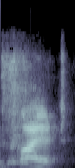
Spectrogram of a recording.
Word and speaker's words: fiat: Not only are conscience and nature violated by the arbitrary fiat. Okay, by the way, the word is pronounced fiat.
